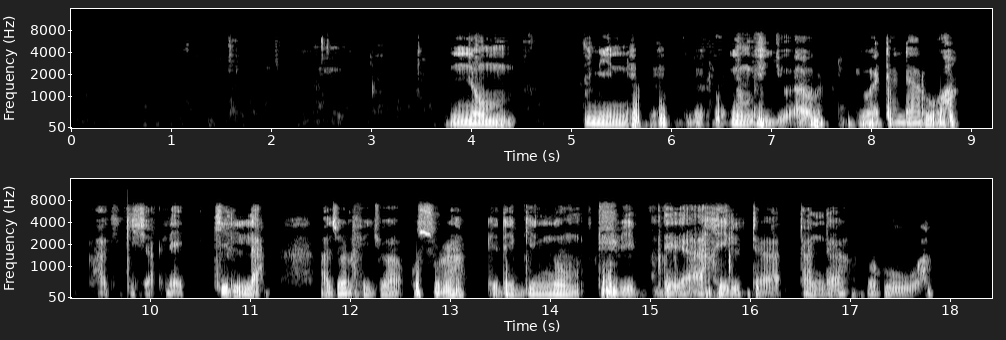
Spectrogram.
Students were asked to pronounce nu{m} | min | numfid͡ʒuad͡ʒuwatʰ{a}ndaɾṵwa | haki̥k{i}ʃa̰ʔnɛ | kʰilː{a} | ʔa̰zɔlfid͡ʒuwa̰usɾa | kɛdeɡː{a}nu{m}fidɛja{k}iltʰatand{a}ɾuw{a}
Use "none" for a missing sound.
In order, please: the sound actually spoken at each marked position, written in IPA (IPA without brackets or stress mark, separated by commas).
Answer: m, a, i, a, i, m, x, a, a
